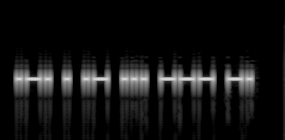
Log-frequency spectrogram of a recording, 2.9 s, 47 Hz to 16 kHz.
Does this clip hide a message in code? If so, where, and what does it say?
Yes: Morse code from 0.2 to 2.5 s, heard as a keyed tone, about 25 wpm, 600 Hz. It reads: REASON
